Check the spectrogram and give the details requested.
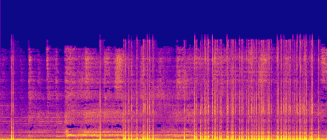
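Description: Fireworks bursting and crackling in quick succession over a music soundtrack.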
